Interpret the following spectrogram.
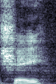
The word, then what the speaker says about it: Qi: are various standards uh the most common one is spelled Qi and it's pronounced Chi because apparently stes for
